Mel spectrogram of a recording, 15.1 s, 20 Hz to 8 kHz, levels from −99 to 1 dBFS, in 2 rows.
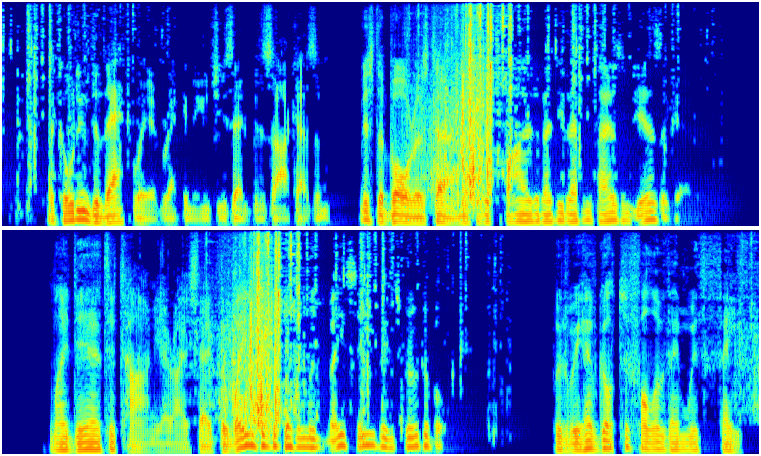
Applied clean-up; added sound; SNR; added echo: classical method spectral subtraction.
